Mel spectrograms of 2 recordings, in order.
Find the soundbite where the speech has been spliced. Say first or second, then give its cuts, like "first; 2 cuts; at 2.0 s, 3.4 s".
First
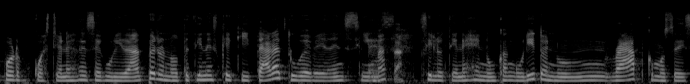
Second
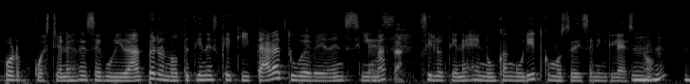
second; 1 cut; at 5.4 s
